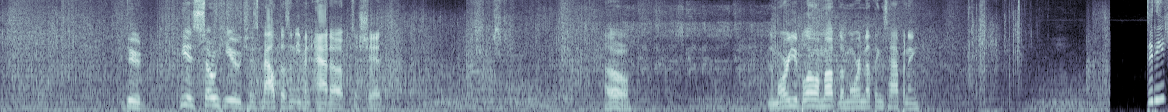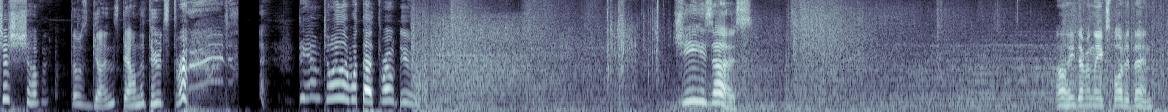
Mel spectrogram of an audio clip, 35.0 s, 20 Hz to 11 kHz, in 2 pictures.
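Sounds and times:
rumbling explosion and machinery din: 0.0 - 16.7, 23.7 - 35.0.

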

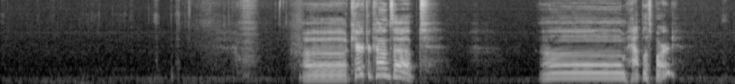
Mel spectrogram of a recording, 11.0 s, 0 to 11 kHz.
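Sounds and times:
pen scratching on paper: 1.3 - 2.8.

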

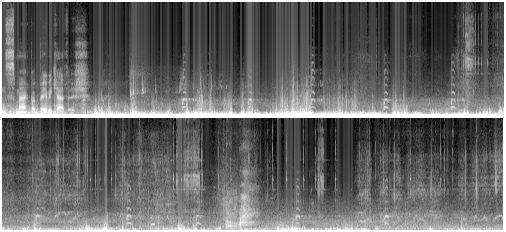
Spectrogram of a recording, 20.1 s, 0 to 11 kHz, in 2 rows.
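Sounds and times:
wind rumble on microphone: 0.0 - 20.0
geese honking: 12.3 - 13.2, 17.2 - 20.0.

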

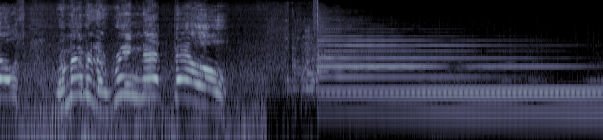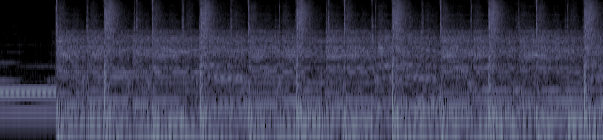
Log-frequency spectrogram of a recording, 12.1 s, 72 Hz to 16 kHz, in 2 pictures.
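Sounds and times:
large bell ringing: 3.2 - 6.9.

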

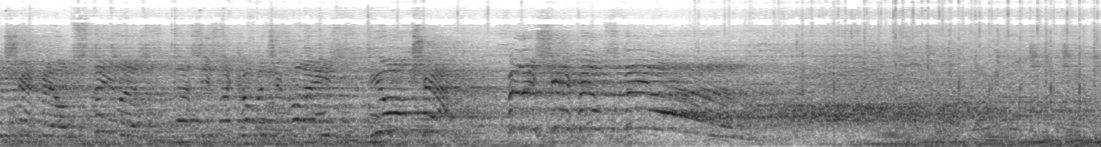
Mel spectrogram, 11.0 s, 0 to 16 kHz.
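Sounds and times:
crowd noise: 0.0 - 11.0
music: 0.0 - 11.0.

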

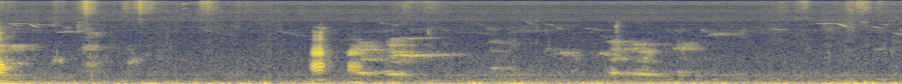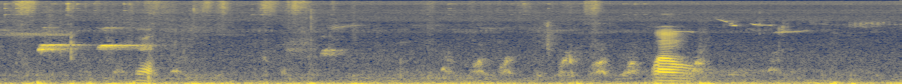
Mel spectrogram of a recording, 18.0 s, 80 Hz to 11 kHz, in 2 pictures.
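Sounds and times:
bird chirps: 0.0 - 1.5, 2.6 - 18.0
wind rumbling on microphone: 1.2 - 18.0.

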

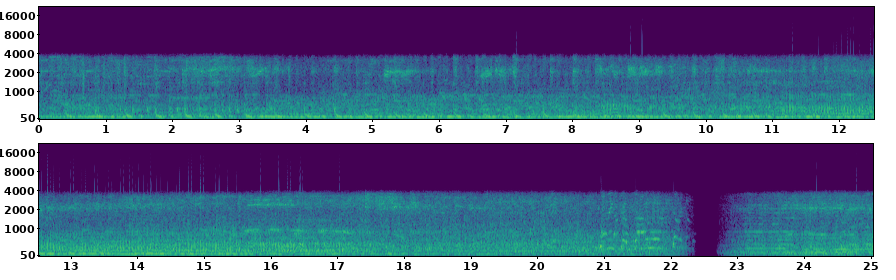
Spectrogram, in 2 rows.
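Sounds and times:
music playing: 0.0 - 25.0
helicopter flying past: 9.2 - 22.0.

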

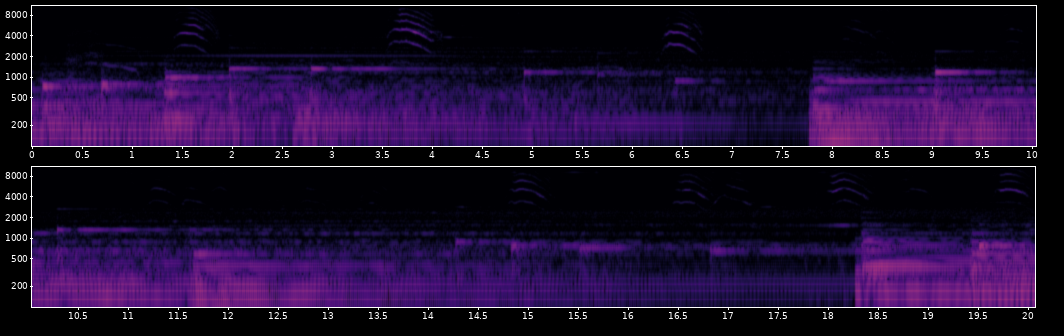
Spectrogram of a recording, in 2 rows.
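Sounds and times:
kittens mewing: 0.0 - 8.8, 9.5 - 20.0
background music of slow chords: 0.0 - 20.0.

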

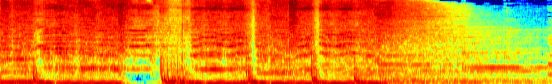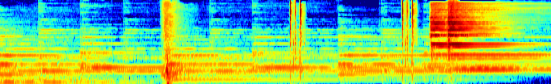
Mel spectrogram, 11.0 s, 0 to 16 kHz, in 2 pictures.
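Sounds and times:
mouse clicks: 8.4 - 8.6
bright bell ding: 9.8 - 11.0.

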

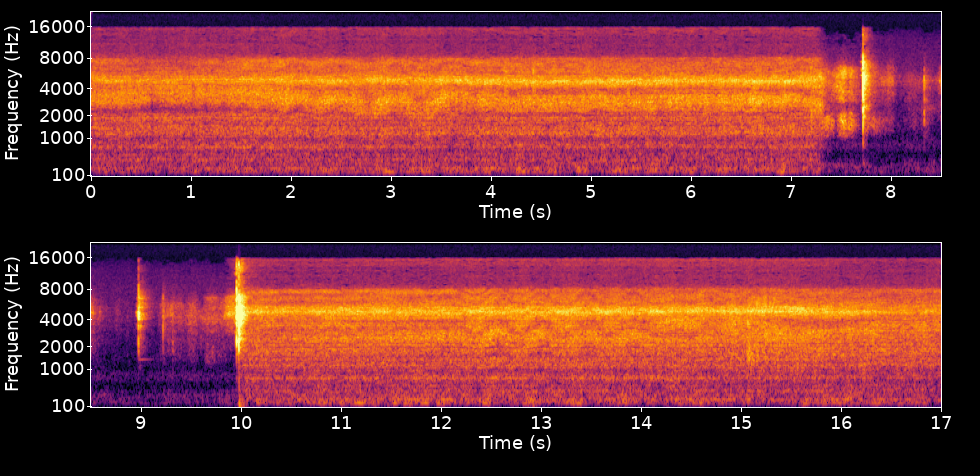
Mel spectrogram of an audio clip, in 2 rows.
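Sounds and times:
gas torch hissing: 0.0 - 7.4, 9.8 - 17.0.

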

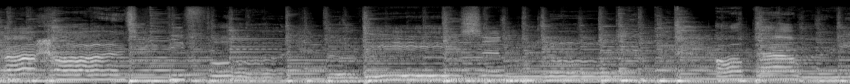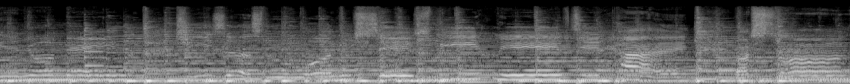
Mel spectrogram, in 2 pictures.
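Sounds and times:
acoustic guitars strummed: 0.0 - 17.0
man singing: 0.0 - 17.0.

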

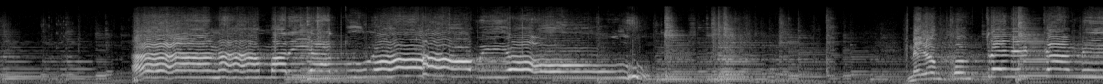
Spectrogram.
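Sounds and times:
man singing flamenco: 0.0 - 8.1, 9.0 - 11.0
flamenco guitar playing: 0.0 - 11.0.

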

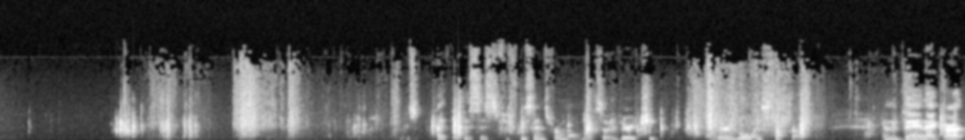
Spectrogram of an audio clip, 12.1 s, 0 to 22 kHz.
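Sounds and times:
cardboard boxes rustling: 1.6 - 5.0, 7.3 - 11.9.

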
